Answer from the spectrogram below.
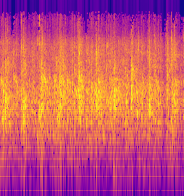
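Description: An audience applauds three speakers, many hands clapping in a dense, continuous patter at a fairly loud, even level throughout, with no voices rising above it.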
